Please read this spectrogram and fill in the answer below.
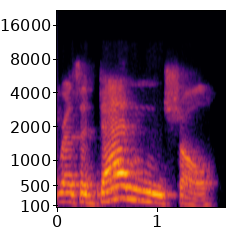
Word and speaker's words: residential: a little bit longer so um in this case if you're having trouble you could say residential not that you want to do it like that but that's the idea residential president eventual and then same thing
